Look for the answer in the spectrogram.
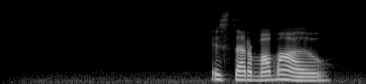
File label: Medellin Slang Expression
